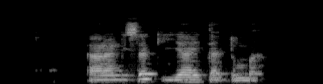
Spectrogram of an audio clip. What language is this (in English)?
Tuki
